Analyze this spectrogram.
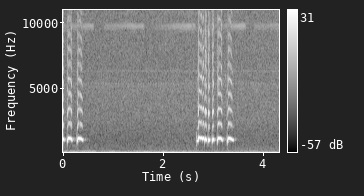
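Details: Local zebra dove, a female calling a male: short loud cooing phrases of rapid, evenly spaced notes, one brief burst then a longer five-note series after a pause, over faint low background hum.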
